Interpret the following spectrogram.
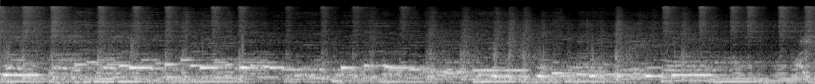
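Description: Live makossa-style African praise music: an electronic keyboard plays the lead lines a guitar would usually take, over a repeating bass pattern and steady percussion.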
